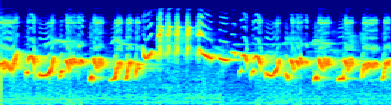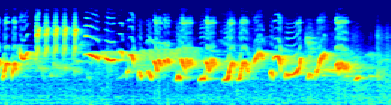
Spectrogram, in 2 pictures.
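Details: Forest-voice song of a white-rumped shama, used for voice training and to rouse other shamas: rich, fast phrases of looping whistled notes, broken twice by brief, very high buzzy rattles.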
